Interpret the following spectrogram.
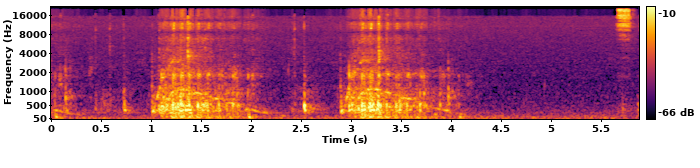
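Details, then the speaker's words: Ryobi RIG1000 inverter generator, old varnish-smelling fuel, on spray starting fluid, choke on and off: two long pull-start cranks, quick chugging rattle dying away; cranks but does not start. "i'm just going to try and start it on this spray starting fluid i know that's not good for engines but i didn't want to commit to putting fresh fuel in this machine just in case it had a problem i was trying all sorts of choke on choke off that's a good"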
